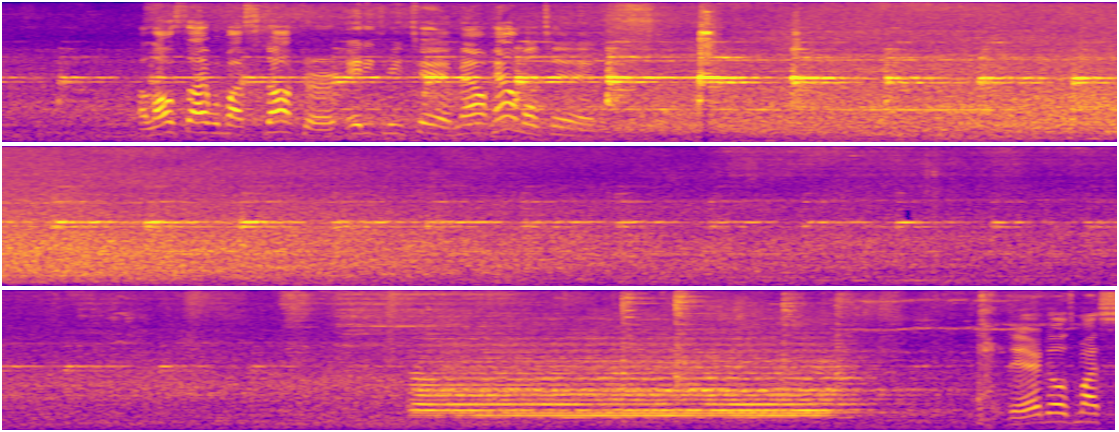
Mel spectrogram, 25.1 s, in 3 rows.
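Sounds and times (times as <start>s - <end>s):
train cars rumbling past: 0.0s - 25.0s
high wheel squeal: 17.4s - 19.9s, 23.2s - 24.6s
train horn: 19.8s - 23.6s.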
